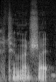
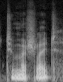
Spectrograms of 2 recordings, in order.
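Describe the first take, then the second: First: Much softer repeat, trailing off; fading grumble to no one; softer mutter. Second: Grumbling softly at the morning light; muttered. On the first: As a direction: say it again, barely aloud. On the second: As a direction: mutter it under your breath. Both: Real, not acted. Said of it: "not liking the coldness of the light".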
